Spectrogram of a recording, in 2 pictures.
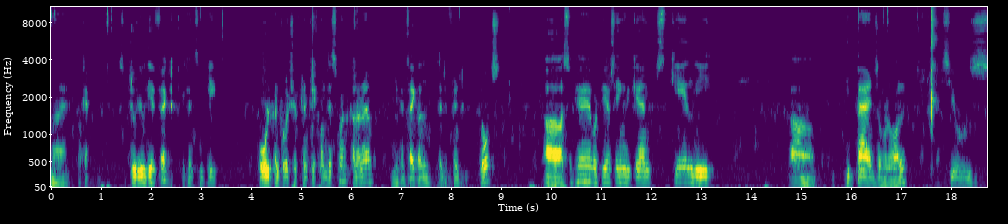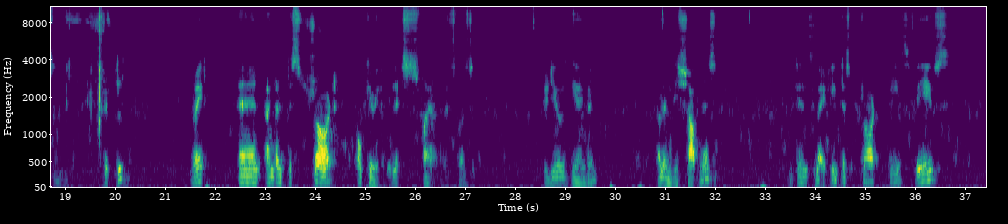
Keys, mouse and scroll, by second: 0.0 click, 1.2 ctrl+shift+click, 2.9-5.3 shift+middle drag, 5.3 ctrl+shift+click, 6.1 ctrl+shift+click, 8.1-11.0 shift+middle drag, 11.0 scroll up 3, 11.4 shift+middle click, 12.3-15.3 drag, 16.7-21.6 drag, 21.6 scroll up 1, 24.1-32.3 drag, 32.7-35.8 drag, 36.8-37.4 scroll up 1.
